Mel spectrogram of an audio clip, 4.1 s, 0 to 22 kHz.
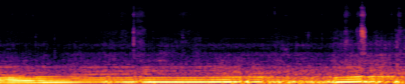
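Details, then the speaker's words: Mazda RX-7 FC3S Turbo II rotary after the emissions delete, cat removal and a new welded stainless exhaust, heard in-car on a cool day. Deep, smooth, very quiet drone with a nice tone climbs evenly; faint turbo spool on acceleration; healthy, no misfire. "The exhaust is extremely quiet, but it has a nice tone. I can actually hear the turbocharger spool when I accelerate."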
